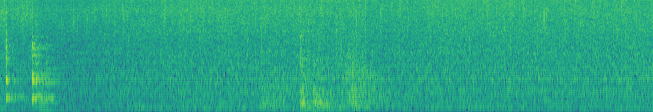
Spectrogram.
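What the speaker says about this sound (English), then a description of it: "I'm going to add the garlic and celery first. I'm going to stir this around a little bit." Shallots, garlic and celery sizzle steadily in a hot pan for moules frites, a dense crackling hiss with a few clinks of stirring near the start.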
